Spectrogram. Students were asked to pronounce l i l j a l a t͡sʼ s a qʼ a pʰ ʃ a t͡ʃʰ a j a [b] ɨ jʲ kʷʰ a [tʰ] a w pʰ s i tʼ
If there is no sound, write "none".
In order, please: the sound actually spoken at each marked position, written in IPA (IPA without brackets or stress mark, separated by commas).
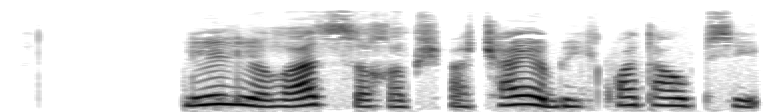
b, tʰ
